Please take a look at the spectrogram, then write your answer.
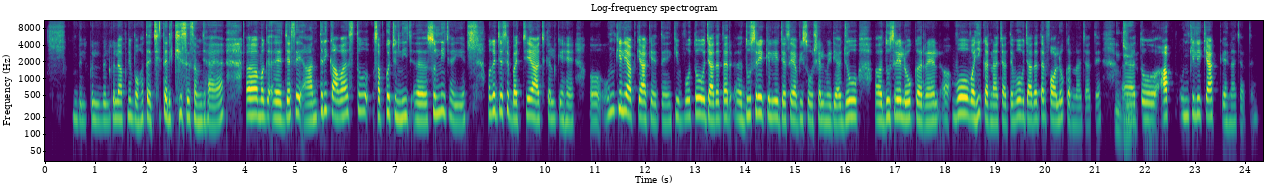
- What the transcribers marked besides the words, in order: laughing while speaking: "तरीक़े"
- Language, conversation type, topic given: Hindi, podcast, आपकी आंतरिक आवाज़ ने आपको कब और कैसे बड़ा फायदा दिलाया?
